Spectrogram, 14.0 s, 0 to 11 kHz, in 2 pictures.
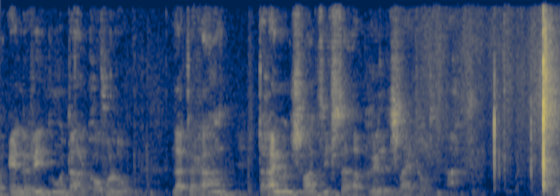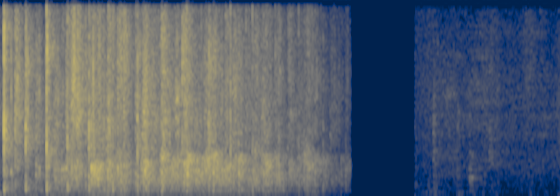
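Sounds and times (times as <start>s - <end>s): audience clapping: 6.6s - 11.4s.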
